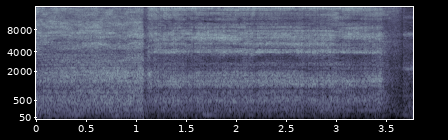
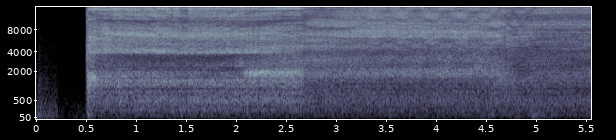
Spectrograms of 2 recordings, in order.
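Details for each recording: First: Second catch can one-way check valve (3/8 in hose) fitted backwards under constant airflow; steady high-pitched hiss for about three seconds as air still gets through; the valve leaks in reverse. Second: Catch can one-way check valve (3/8 in hose) under constant airflow, fitted forward; steady even hiss with no chatter, flowing freely with about 2 psi back pressure.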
